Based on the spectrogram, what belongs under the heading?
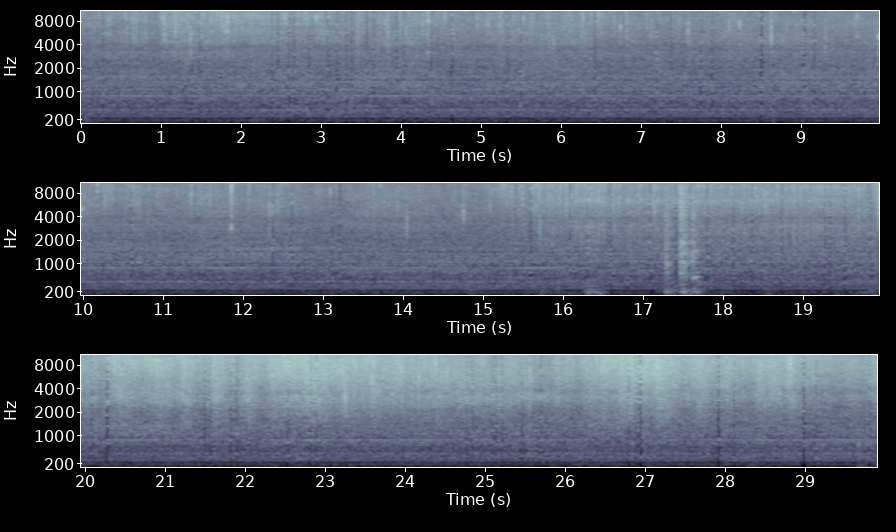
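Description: Boiled egg noodles sizzling as they fry in a cast iron wok, a steady frying hiss that gets louder about two-thirds of the way through as they are tossed in the hot oil.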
